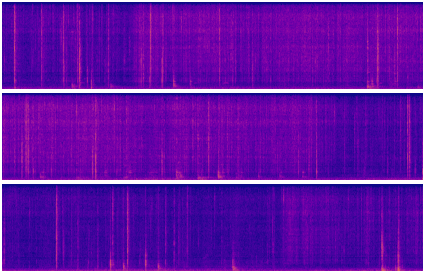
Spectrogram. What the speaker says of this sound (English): I'm going to start getting all of this kale in. I'll probably have to give it a couple of goes. So we'll cook a bit off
